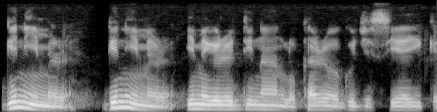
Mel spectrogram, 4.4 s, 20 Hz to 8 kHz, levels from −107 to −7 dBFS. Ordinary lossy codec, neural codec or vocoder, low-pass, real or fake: none; none; 7.2 kHz; real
